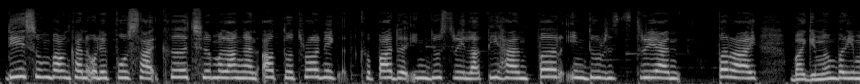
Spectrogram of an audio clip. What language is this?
Malay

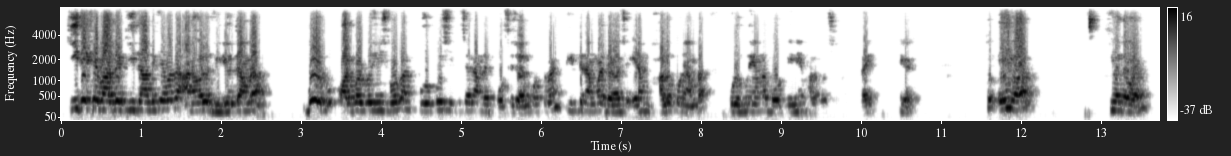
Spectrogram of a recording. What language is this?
Bangla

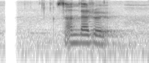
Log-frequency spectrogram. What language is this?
Nepali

